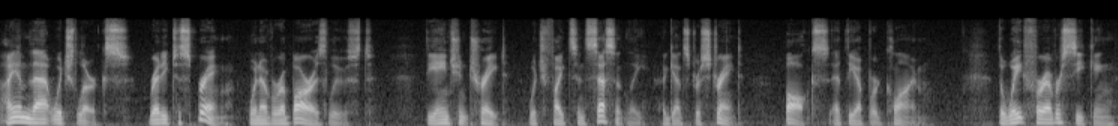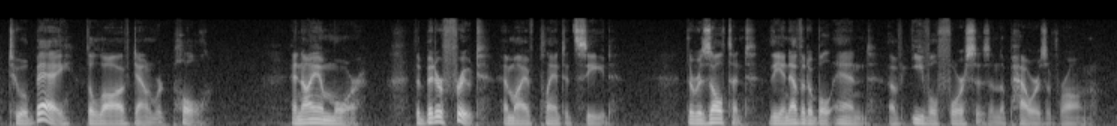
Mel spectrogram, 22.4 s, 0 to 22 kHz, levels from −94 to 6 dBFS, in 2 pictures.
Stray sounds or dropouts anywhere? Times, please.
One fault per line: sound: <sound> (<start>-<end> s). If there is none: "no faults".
no faults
